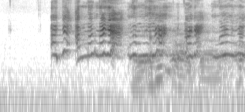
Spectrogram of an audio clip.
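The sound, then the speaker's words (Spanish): A person squeaks and chirps in a high, wavering voice, mimicking a dolphin's call for about two seconds, fairly loud, the squeals sliding up and down with a rough, breathy edge. “¿cómo hace el delfín?”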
